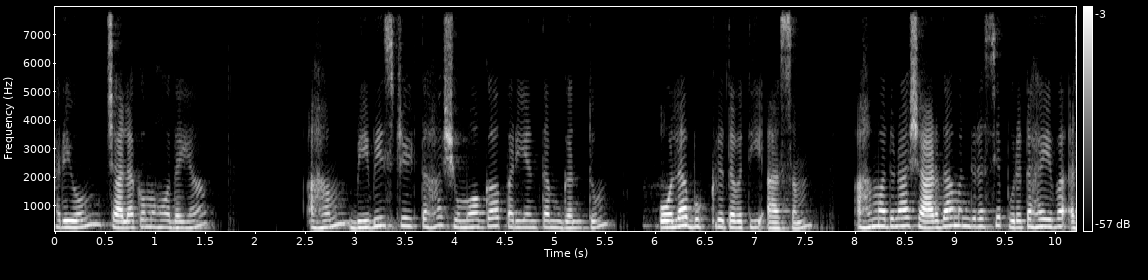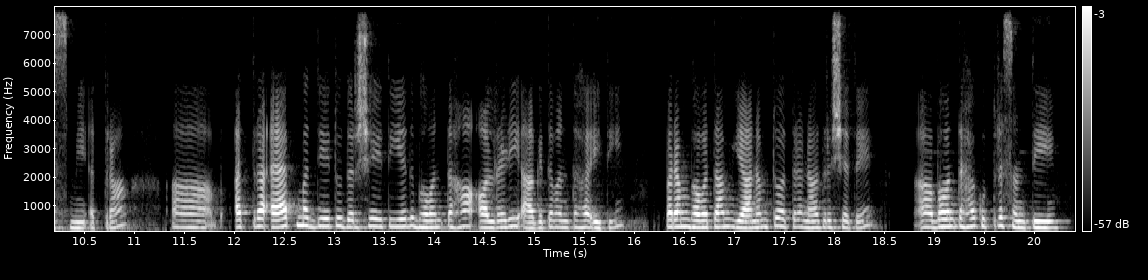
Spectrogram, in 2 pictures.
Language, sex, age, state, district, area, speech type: Sanskrit, female, 18-30, Karnataka, Chikkamagaluru, rural, spontaneous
